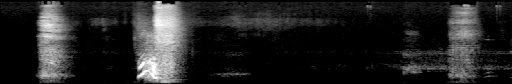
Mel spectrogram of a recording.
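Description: Three separate sneezes, the second loudest with a sharp vocal burst; repeated sneezing from allergy.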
